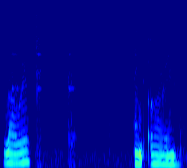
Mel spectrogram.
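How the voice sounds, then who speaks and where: A woman's voice: sits low, level tone, takes it slowly, no echo. A woman acting as a hopeful young wife in a 1950s radio drama, speaking in a breathless, wondering, earnest way. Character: hopeful young wife emerging after generations underground. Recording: dull lo-fi 1950s radio recording.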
